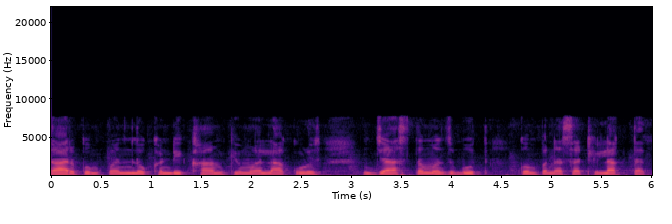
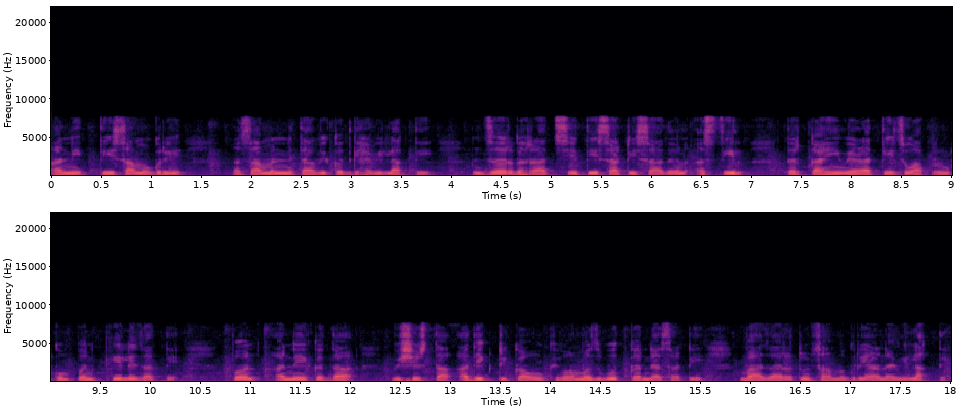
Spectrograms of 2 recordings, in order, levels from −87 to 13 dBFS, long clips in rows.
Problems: background sounds at intervals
